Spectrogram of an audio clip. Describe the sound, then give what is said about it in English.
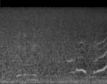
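A car flies off a ramp at the end of a quay, overshoots a yacht and plunges into the water, producing a steady, churning rush of splashing noise for over a second, with brief rising voice-like cries toward the end. “Overshoot it and hit the water.”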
